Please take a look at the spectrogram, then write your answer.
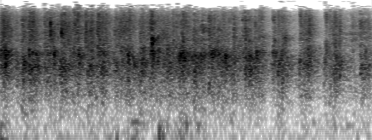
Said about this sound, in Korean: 박수 한번 박수 한번 주세요.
